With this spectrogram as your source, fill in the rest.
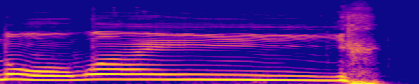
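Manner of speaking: put-on Australian accent. Speaker recalling a Norway joke, saying it in an Australian accent. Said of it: "That literally sounds like an Australian saying no way".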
